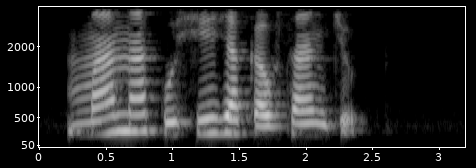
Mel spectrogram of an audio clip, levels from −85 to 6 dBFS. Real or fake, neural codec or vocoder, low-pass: real; none; 3.6 kHz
